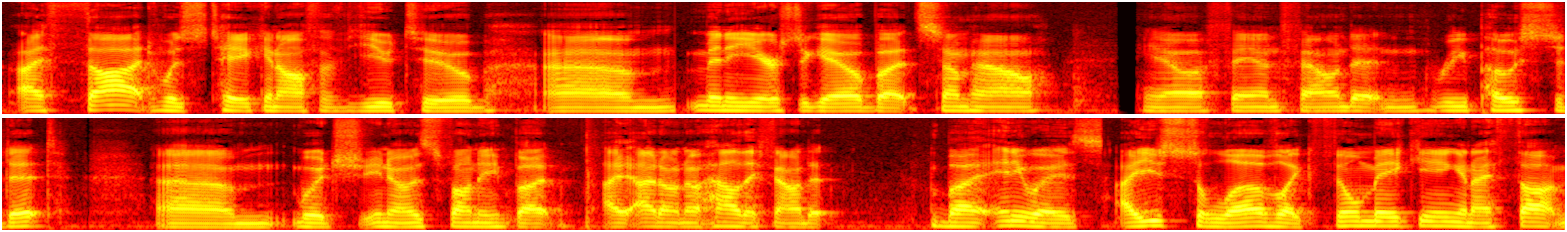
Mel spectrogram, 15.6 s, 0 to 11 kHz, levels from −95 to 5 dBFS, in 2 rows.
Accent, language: American, English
